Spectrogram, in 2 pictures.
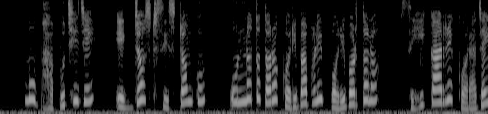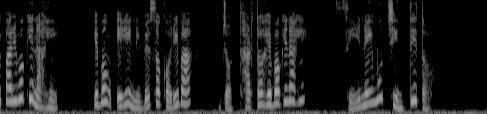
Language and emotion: Odia, fearful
